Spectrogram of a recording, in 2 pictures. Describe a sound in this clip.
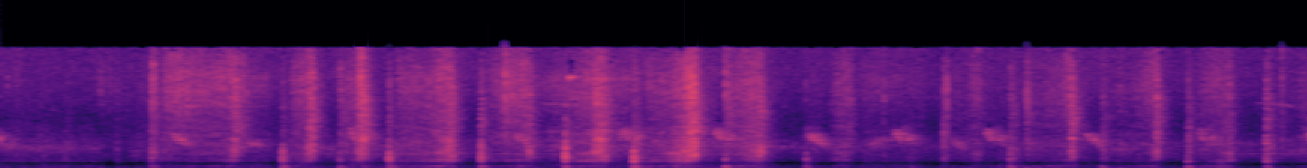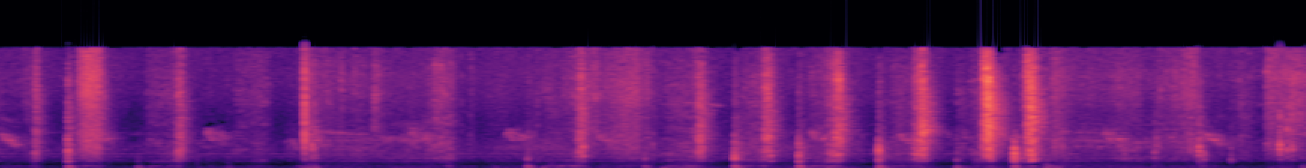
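A brush scratches over paper.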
